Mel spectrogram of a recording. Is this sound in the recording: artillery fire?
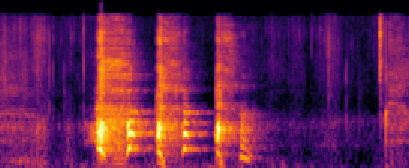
no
